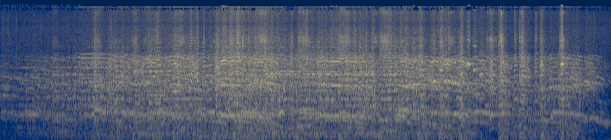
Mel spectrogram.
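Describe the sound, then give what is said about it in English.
A large crowd cheers and shouts continuously for about twelve seconds, loud, many voices overlapping, with a band playing beneath the roar, in front of a big new building. “standing up in front of a big new building, the crowd cheering, the bands playing.”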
